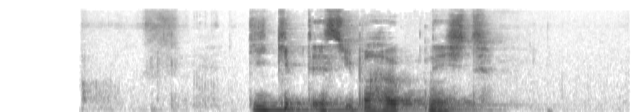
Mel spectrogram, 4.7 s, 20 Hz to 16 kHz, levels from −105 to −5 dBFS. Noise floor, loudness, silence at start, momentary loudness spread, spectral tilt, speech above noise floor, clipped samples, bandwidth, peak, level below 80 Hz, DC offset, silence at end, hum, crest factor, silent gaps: -79 dBFS; -35 LUFS; 1.1 s; 22 LU; -4 dB/octave; 44 dB; under 0.1%; 11.5 kHz; -18 dBFS; -58 dBFS; under 0.1%; 1.05 s; none; 22 dB; none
